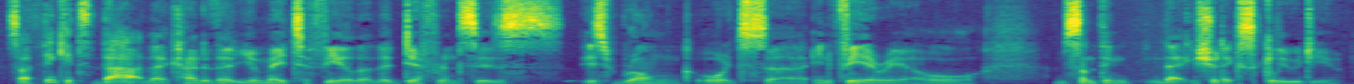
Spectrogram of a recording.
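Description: Interview guest: thirties man, Manchester accent, low-pitched, halting, dry close sound. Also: fairly even intonation, gravelly, darkish tone, breathy edge, no room sound. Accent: Manchester English. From England. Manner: hesitant, with many fillers and restarts, laughing often. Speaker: guest artist. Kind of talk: casual interview chat.

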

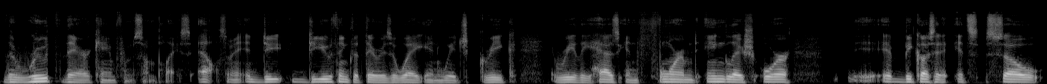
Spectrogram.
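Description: A male host with a fairly low voice. He asks long, meandering questions, circling back and restarting as he thinks. The recording is dry and close. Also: fairly even intonation, measured pace, warm tone, no echo. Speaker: interviewer host. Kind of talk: conversational interview.

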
